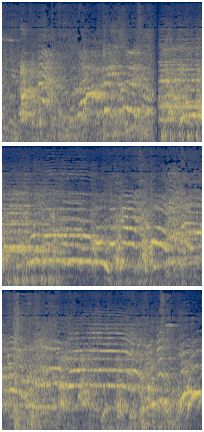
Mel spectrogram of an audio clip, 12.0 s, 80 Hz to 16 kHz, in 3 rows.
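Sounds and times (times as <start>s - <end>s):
dog barking: 0.4s - 0.7s, 9.1s - 9.8s, 10.9s - 11.3s.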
